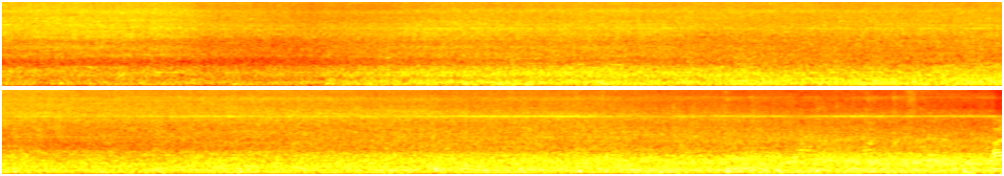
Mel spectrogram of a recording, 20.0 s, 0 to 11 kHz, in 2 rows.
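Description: CT273 steam locomotive standing at the platform, hissing steadily as steam vents around its front end and running gear. The hiss is strongest for the first couple of seconds, then settles to an even rush, with a faint high whine in the second half.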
